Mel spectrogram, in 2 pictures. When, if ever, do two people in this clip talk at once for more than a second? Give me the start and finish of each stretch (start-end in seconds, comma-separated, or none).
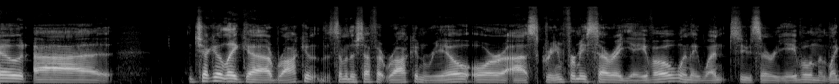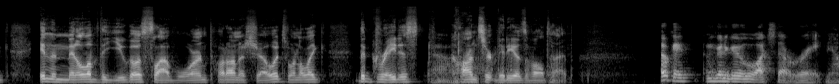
12.7-14.0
